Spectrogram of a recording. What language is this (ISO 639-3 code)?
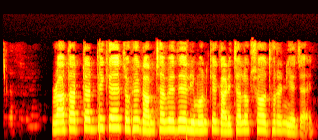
ben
